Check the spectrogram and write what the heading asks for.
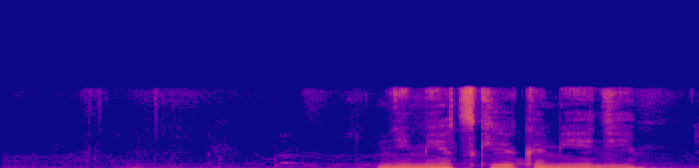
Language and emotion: Russian, sad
